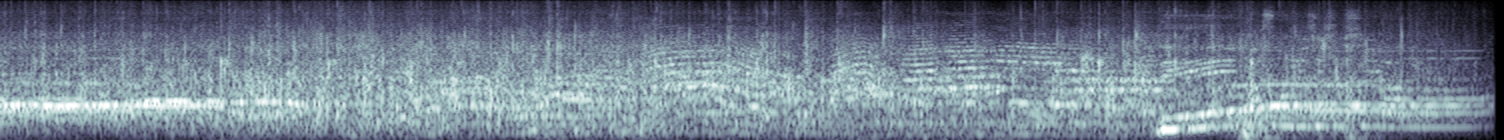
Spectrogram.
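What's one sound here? A group of young children sing together loudly.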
